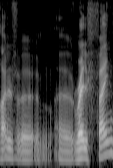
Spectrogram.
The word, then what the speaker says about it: Ralph Fiennes: Et cet amant, donc, interprété par Ralph Fiennes, c'est comme ça qu'on prononce son nom, eh bien, lui, il va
